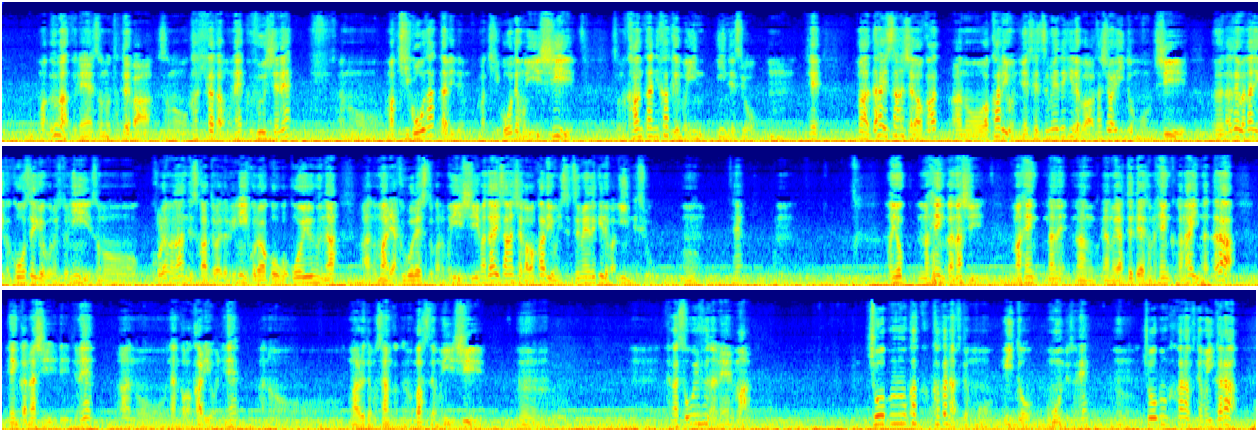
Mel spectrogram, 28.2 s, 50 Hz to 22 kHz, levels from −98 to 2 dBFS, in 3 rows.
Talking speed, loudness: 625 characters per minute, -26 LUFS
